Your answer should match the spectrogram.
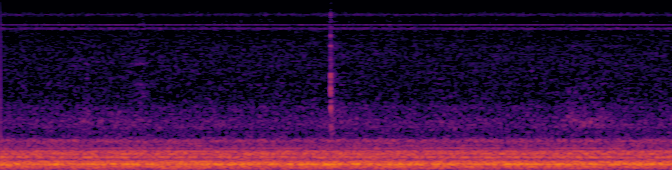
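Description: Steady low background hum with no other activity, and one faint click about four seconds in.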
